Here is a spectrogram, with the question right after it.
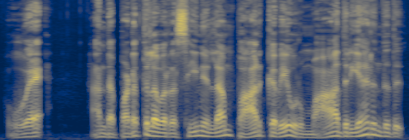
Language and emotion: Tamil, disgusted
